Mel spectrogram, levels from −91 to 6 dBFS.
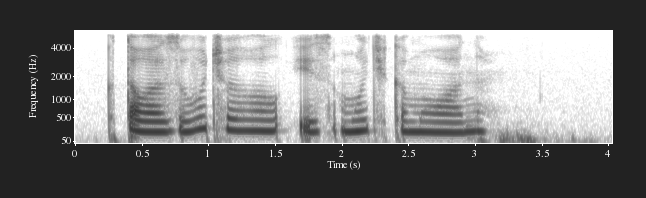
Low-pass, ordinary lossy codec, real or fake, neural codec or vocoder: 5.4 kHz; none; real; none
